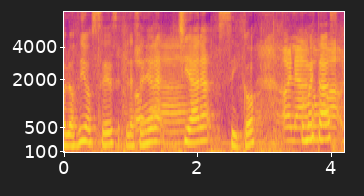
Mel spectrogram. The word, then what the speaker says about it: Chiara: Como es italiano, se pronuncia Chiara, pero Chiara.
